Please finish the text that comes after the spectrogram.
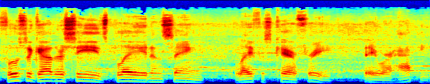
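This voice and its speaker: Male author-reader for a children's picture book, lower register, very unhurried, measured storytelling delivery with pauses. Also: steady tone, background noise. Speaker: author and illustrator reading own children's book. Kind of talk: read-aloud storytelling of rhyming children's book.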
